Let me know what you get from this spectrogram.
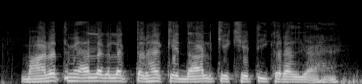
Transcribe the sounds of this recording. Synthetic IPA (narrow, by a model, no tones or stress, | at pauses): bʱaːɾət̪mẽɐləɡələɡ̚t̪əɾəɦked̪aːlkekʰeːt̪ikəɾəld͡ʒa̰ːɦɛ̃ː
